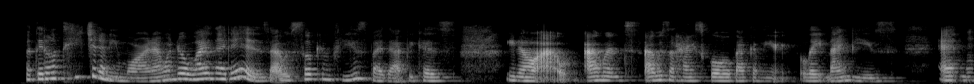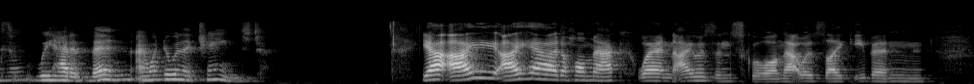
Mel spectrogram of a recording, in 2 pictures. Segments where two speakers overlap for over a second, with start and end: none

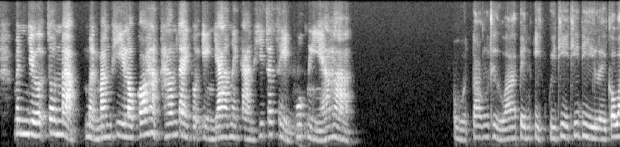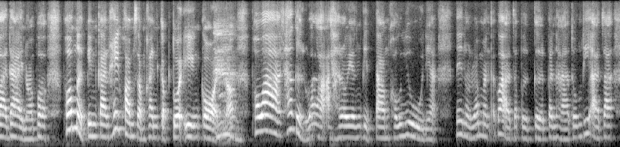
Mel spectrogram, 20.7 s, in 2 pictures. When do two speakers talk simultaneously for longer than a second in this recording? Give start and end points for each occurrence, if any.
none

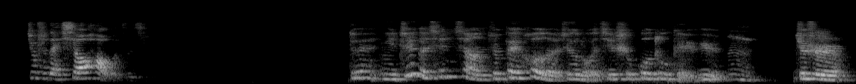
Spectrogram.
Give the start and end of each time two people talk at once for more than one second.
none

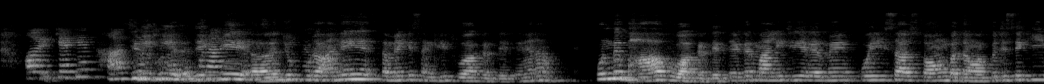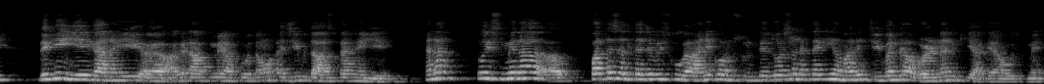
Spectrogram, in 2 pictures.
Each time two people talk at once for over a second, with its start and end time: 1.3-3.5

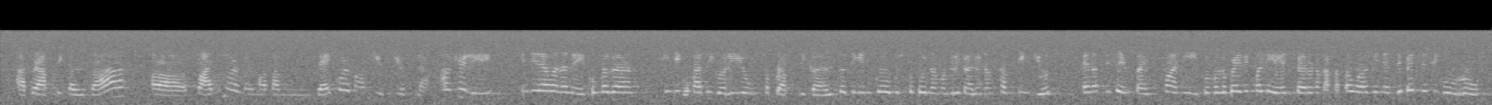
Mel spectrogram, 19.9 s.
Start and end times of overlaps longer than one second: none

